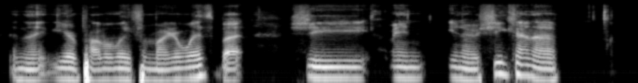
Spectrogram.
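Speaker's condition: Spastic cerebral palsy; multi-handicap class

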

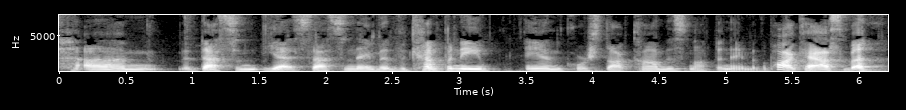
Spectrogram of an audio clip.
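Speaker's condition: Cleft palate; congenital

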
